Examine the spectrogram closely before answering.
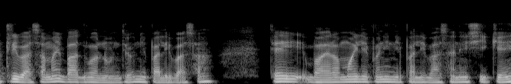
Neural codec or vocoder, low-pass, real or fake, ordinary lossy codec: none; none; real; none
